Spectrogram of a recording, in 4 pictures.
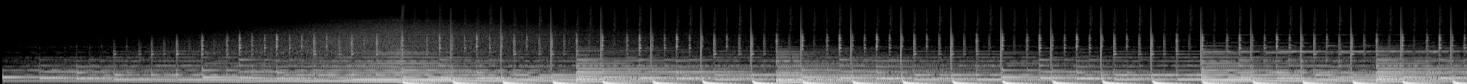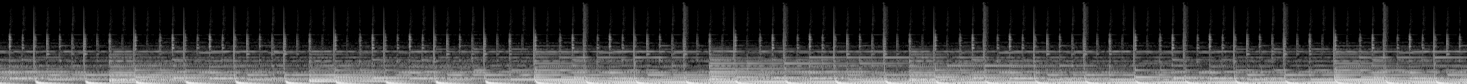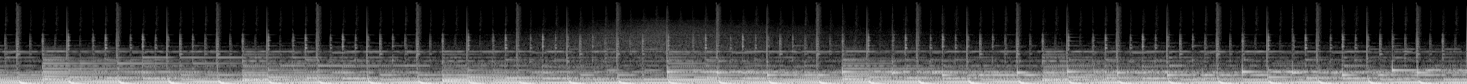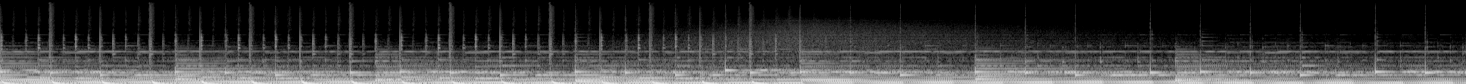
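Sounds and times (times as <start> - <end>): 
background music: 0.0 - 58.6.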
